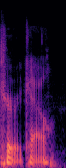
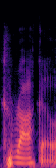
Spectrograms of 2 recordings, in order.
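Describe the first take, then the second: First: It is pronounced like curacao. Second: It is pronounced like caraco. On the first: This is the pronunciation others say is correct. The speaker calls it right. "apparently it's Curacao" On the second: This is the speaker's habitual pronunciation. The speaker calls it wrong. "I pronounce it Caraco"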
